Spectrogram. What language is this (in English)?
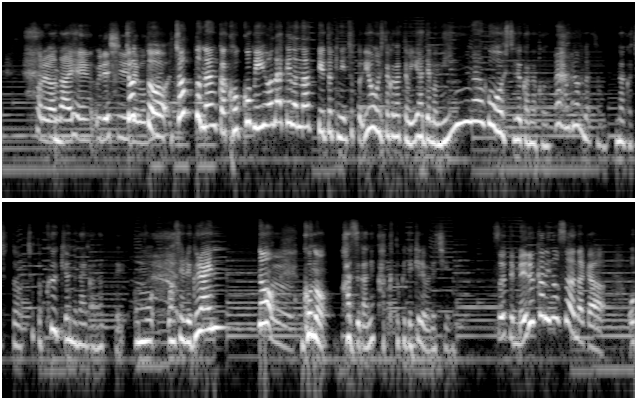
Japanese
